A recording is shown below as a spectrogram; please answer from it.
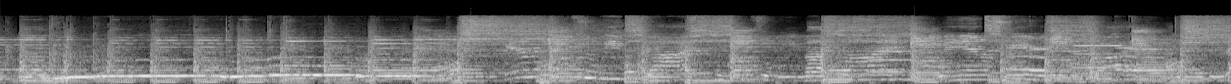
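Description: A live rock band playing a song, with electric guitars and a held, sliding melody line over them. Drums and cymbals come in about four and a half seconds in.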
